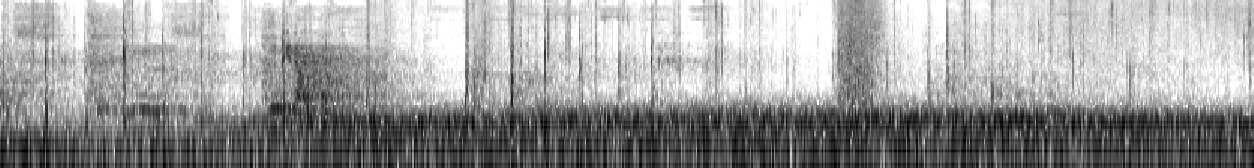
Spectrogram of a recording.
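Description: Footsteps tread on stone floors.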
